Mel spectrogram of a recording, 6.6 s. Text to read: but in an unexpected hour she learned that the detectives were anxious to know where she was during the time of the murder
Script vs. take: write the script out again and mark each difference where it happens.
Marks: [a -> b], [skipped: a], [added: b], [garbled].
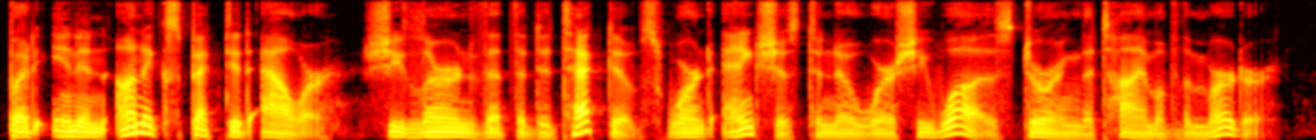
but in an unexpected hour she learned that the detectives [were -> weren't] anxious to know where she was during the time of the murder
